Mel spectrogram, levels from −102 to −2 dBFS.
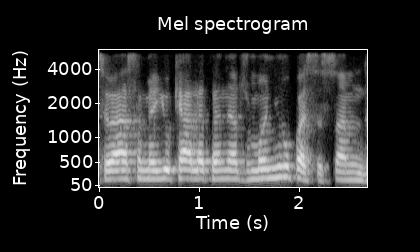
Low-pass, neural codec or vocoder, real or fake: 5.4 kHz; none; real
